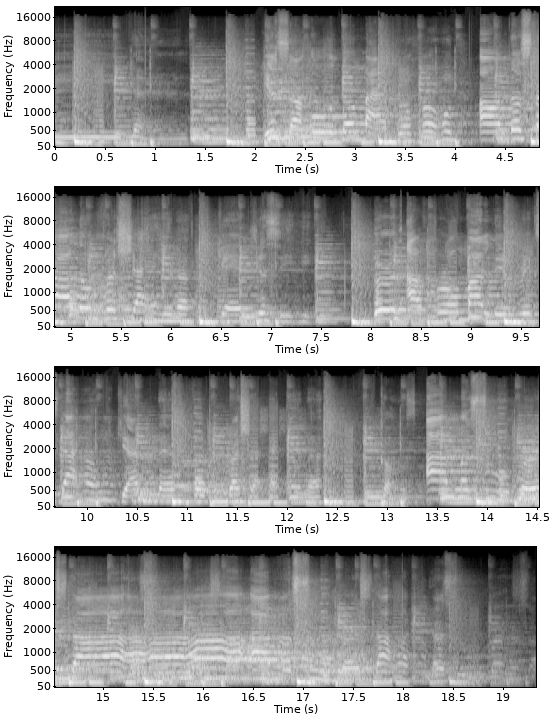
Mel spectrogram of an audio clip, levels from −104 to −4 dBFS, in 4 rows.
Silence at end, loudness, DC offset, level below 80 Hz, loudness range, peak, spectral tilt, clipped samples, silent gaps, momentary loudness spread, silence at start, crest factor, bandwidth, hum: 0.15 s; -18 LUFS; under 0.1%; -46 dBFS; 3 LU; 0 dBFS; -5.5 dB/octave; under 0.1%; none; 10 LU; 0 s; 16 dB; 18 kHz; none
